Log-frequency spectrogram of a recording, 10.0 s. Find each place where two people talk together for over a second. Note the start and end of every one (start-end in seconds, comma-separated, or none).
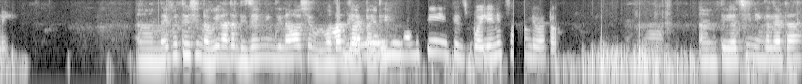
none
